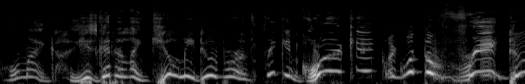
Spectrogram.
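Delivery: high-pitched frightened fretting; scared. Retold or imitated. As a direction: panic to yourself in a high little voice. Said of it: "I was so scared".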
